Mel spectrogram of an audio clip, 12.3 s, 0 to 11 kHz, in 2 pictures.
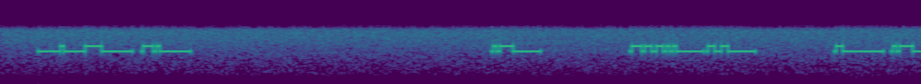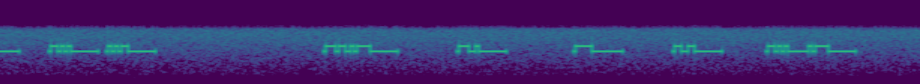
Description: TTY/TDD text telephone tones (45.45 baud Baudot), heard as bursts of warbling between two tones, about 400 Hz shift, 1600 Hz centre, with hum. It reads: THE RIVERS ENTIRE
